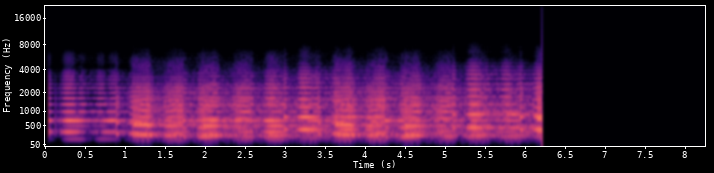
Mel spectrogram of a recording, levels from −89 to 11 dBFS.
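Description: An audio dropout to silence begins at 6.21 s and runs to the end of the clip, about 2.1 s in all. The sound cuts off abruptly mid-flow and what follows is flat digital silence, with no room tone or background hiss underneath. That total absence points to the input signal being lost, likely through a disconnected device, a failed link or an accidental mute, while the recorder kept writing silence.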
